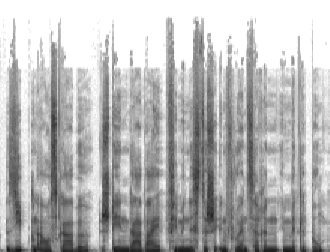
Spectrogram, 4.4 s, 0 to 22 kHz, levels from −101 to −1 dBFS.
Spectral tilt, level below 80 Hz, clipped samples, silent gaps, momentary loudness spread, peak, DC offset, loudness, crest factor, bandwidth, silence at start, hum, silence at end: -4.5 dB/octave; -66 dBFS; under 0.1%; none; 4 LU; 0 dBFS; under 0.1%; -18 LUFS; 18 dB; 19.5 kHz; 0.1 s; none; 0.1 s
